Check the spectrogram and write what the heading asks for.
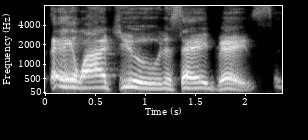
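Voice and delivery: slow, drawn-out movie-character imitation; mock exasperated explaining, very slow; Uncle Louis. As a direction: stretch each word for someone hard of hearing. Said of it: "Louis is like".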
